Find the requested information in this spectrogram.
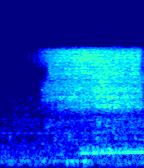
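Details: Real podcast recording in which the speaker explains that the noise heard is his own mechanical ventilator; a quiet pause gives way to a steady, airy hiss with a faint low hum as the ventilator pushes a breath; mechanical ventilator noise.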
